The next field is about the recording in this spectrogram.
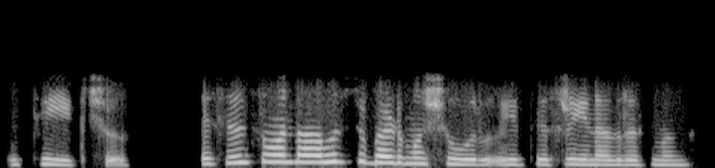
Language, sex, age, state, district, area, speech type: Kashmiri, female, 30-45, Jammu and Kashmir, Ganderbal, rural, conversation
